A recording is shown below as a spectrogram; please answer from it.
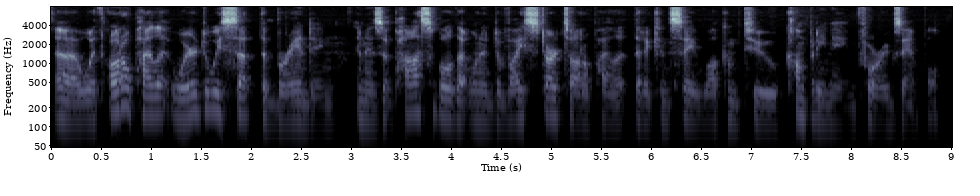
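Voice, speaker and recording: A man's voice: mid-range voice, normal speed, few pauses, fairly bright tone. Hesitant man demoing on screen. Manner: hesitant, many ums, second-guessing himself. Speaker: co-host answering questions. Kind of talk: live Q&A with screen demo.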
